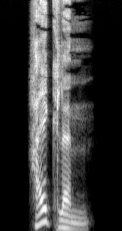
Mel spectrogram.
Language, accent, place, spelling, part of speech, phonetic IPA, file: German, Germany, Berlin, heiklem, adjective, [ˈhaɪ̯kləm], De-heiklem.ogg
- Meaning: strong dative masculine/neuter singular of heikel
